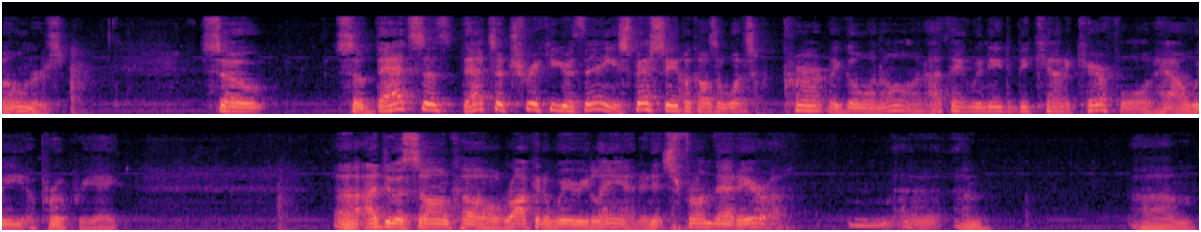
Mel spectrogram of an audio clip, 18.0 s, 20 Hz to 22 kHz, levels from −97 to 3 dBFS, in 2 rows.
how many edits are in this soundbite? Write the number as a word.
two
